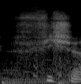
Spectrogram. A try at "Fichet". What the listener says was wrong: No, you gotta add the accent aigu at the end.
